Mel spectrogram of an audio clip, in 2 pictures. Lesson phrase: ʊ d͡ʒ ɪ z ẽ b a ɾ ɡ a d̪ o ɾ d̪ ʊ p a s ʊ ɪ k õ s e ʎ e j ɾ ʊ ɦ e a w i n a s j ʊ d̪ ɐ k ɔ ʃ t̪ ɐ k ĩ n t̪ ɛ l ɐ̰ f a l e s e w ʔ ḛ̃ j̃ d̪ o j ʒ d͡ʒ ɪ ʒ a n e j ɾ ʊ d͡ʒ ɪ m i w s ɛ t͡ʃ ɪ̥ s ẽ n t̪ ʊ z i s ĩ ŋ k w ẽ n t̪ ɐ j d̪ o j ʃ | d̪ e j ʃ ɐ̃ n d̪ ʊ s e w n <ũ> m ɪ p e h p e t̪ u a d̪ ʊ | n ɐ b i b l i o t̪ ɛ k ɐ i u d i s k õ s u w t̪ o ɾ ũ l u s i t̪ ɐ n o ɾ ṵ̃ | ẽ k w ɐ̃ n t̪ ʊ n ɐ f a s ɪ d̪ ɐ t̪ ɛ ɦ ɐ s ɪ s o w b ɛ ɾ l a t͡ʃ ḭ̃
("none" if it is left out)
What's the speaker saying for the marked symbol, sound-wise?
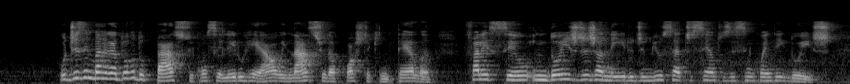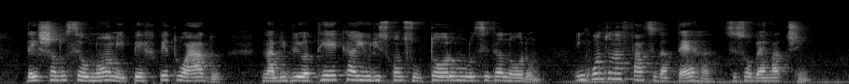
õ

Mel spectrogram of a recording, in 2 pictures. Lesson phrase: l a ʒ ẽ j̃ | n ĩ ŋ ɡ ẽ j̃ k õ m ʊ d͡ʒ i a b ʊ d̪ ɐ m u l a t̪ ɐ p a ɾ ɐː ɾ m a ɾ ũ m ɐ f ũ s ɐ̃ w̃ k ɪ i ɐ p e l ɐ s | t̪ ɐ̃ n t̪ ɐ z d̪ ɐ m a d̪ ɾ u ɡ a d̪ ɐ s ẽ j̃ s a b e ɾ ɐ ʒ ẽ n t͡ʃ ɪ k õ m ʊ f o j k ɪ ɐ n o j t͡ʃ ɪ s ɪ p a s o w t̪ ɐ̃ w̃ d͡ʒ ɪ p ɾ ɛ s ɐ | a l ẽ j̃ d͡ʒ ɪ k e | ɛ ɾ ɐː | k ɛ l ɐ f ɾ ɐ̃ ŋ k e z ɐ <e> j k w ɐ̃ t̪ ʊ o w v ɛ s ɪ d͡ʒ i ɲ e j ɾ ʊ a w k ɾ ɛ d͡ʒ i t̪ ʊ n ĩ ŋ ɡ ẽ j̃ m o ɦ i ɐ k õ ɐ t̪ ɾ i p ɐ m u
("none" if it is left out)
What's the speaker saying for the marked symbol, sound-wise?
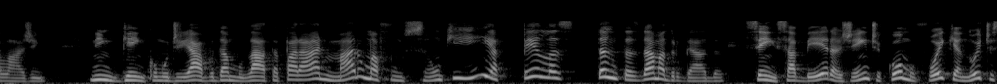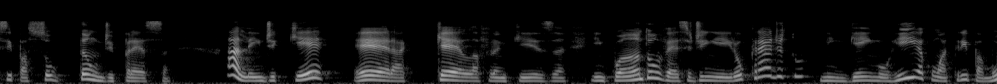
ẽ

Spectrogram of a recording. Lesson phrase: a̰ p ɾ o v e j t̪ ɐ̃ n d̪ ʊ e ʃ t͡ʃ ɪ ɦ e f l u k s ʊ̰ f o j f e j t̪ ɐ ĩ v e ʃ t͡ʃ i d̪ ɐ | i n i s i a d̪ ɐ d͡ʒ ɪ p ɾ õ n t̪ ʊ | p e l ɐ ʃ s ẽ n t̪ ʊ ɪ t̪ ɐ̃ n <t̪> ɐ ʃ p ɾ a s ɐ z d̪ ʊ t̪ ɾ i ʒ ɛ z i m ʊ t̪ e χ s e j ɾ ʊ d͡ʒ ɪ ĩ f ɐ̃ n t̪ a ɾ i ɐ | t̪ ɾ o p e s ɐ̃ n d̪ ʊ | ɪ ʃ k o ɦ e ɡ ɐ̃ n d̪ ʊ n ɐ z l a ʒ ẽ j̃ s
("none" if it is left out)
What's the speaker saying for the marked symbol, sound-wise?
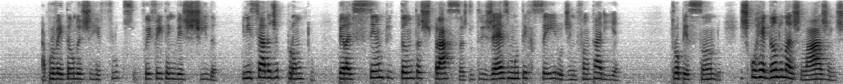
t̪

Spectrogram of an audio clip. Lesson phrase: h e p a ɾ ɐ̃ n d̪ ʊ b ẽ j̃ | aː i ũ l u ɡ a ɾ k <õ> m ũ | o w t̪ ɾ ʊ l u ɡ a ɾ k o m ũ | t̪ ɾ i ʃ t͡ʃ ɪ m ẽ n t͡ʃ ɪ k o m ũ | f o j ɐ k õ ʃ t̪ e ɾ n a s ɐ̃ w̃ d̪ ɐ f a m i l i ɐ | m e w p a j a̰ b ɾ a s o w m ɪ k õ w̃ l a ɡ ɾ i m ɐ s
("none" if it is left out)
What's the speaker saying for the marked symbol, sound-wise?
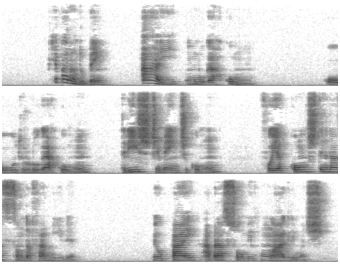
o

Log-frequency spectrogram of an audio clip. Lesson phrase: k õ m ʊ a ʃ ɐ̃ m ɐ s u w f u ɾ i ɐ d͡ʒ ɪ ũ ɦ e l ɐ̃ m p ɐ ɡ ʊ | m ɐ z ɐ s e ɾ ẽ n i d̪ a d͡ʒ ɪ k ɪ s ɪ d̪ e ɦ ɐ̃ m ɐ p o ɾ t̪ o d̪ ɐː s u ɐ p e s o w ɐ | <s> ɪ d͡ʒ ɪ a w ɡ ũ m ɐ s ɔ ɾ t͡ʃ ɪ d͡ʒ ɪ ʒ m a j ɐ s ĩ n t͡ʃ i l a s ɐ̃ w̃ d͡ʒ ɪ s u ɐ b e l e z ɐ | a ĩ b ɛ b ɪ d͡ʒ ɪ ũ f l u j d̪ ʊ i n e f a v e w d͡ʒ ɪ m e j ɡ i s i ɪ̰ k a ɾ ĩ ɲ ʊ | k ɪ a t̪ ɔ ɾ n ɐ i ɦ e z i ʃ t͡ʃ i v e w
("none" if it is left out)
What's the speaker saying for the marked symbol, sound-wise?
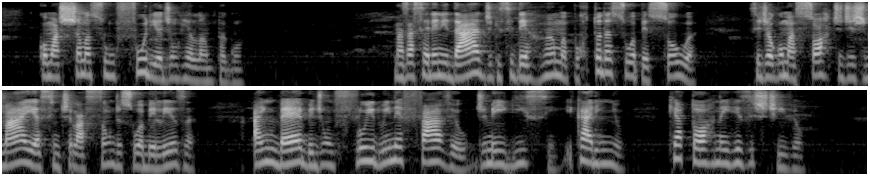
s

